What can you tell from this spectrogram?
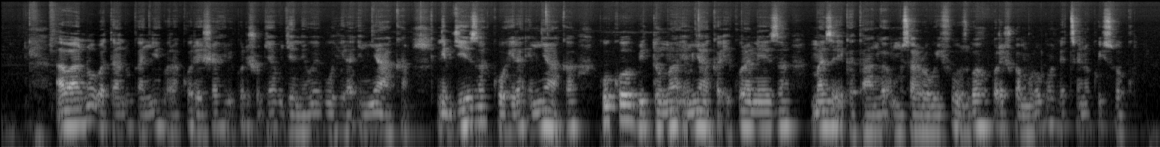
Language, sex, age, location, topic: Kinyarwanda, male, 25-35, Kigali, agriculture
